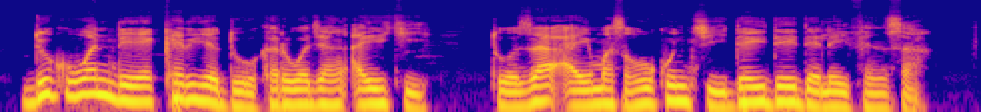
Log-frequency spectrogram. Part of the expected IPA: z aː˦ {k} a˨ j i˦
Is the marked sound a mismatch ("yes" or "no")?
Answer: yes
